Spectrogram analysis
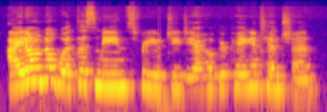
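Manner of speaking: normal talking voice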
